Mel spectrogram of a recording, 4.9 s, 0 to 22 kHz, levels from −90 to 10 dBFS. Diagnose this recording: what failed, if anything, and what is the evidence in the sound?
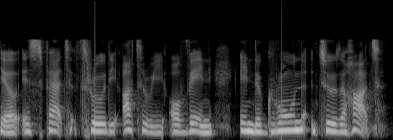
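Likely a dropped buffer (overrun) at the driver: overwritten samples make the speech jump ahead at 1.18, 2.02 and 3.51 s, losing roughly 10 to 20 ms each.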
